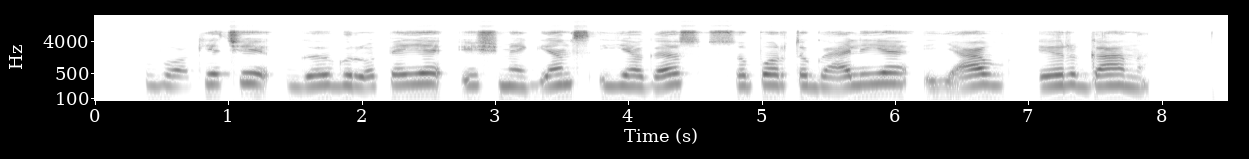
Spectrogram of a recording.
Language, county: Lithuanian, Šiauliai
